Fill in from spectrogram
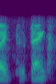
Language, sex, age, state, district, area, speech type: Kannada, male, 30-45, Karnataka, Belgaum, rural, conversation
